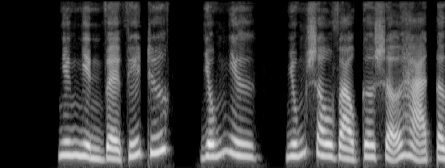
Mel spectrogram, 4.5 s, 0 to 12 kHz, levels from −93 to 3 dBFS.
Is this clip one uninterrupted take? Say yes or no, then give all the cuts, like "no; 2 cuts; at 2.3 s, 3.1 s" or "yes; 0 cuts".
no; 1 cut; at 1.9 s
